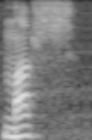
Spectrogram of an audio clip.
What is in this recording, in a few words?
"mars", swedish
